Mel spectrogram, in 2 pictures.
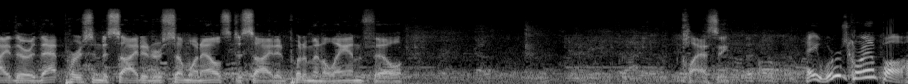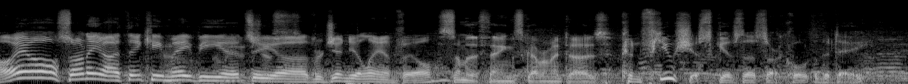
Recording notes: live at Scramblers Diner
